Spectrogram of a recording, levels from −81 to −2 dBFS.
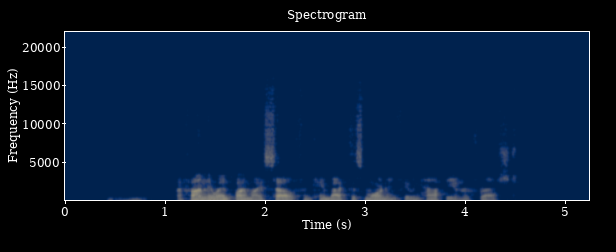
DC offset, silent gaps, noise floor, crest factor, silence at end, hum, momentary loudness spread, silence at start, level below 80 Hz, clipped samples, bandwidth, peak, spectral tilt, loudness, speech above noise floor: under 0.1%; none; -82 dBFS; 20 dB; 0.8 s; none; 15 LU; 0.45 s; -78 dBFS; under 0.1%; 16 kHz; -22 dBFS; -5.5 dB/octave; -41 LUFS; 41 dB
